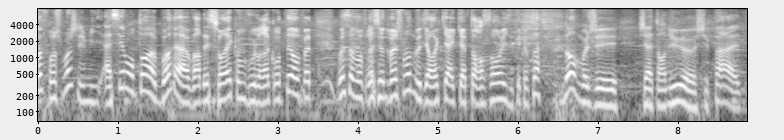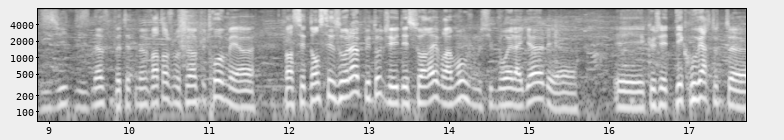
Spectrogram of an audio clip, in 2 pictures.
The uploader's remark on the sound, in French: Épisode enregistré chez Touller outillage (Paris 11e).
